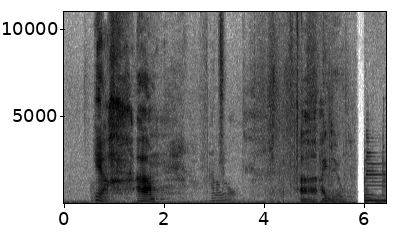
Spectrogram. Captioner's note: sighing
